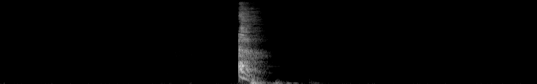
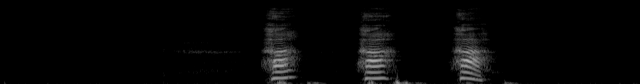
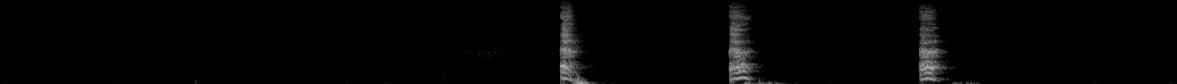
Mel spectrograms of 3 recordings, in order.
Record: {"cough_length": "5.4 s", "cough_amplitude": 22024, "cough_signal_mean_std_ratio": 0.14, "exhalation_length": "6.4 s", "exhalation_amplitude": 6304, "exhalation_signal_mean_std_ratio": 0.29, "three_cough_length": "11.8 s", "three_cough_amplitude": 12736, "three_cough_signal_mean_std_ratio": 0.2, "survey_phase": "alpha (2021-03-01 to 2021-08-12)", "age": "45-64", "gender": "Female", "wearing_mask": "No", "symptom_change_to_sense_of_smell_or_taste": true, "symptom_loss_of_taste": true, "smoker_status": "Never smoked", "respiratory_condition_asthma": false, "respiratory_condition_other": false, "recruitment_source": "Test and Trace", "submission_delay": "1 day", "covid_test_result": "Positive", "covid_test_method": "RT-qPCR", "covid_ct_value": 17.4, "covid_ct_gene": "ORF1ab gene", "covid_ct_mean": 17.9, "covid_viral_load": "1400000 copies/ml", "covid_viral_load_category": "High viral load (>1M copies/ml)"}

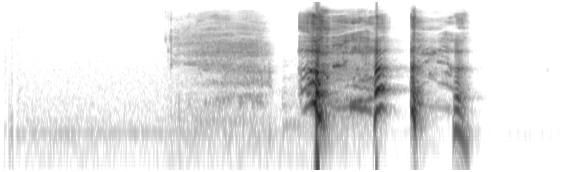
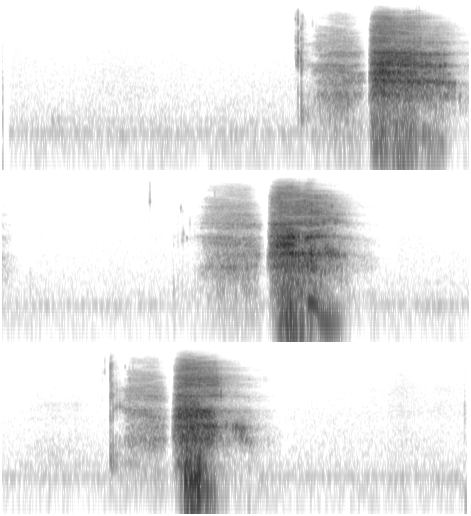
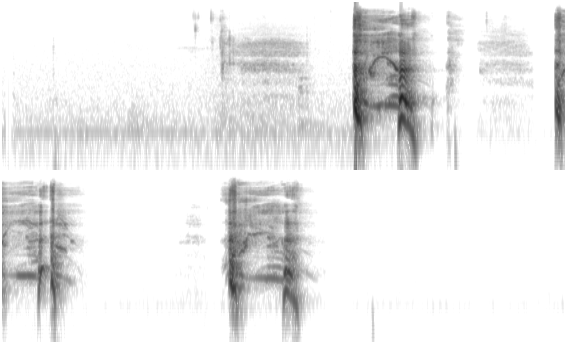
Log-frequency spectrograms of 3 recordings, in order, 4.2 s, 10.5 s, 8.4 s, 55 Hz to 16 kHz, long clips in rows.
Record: {"cough_length": "4.2 s", "cough_amplitude": 32768, "cough_signal_mean_std_ratio": 0.23, "exhalation_length": "10.5 s", "exhalation_amplitude": 23652, "exhalation_signal_mean_std_ratio": 0.29, "three_cough_length": "8.4 s", "three_cough_amplitude": 32767, "three_cough_signal_mean_std_ratio": 0.2, "survey_phase": "beta (2021-08-13 to 2022-03-07)", "age": "65+", "gender": "Female", "wearing_mask": "No", "symptom_none": true, "smoker_status": "Never smoked", "respiratory_condition_asthma": false, "respiratory_condition_other": false, "recruitment_source": "REACT", "submission_delay": "2 days", "covid_test_result": "Negative", "covid_test_method": "RT-qPCR", "influenza_a_test_result": "Negative", "influenza_b_test_result": "Negative"}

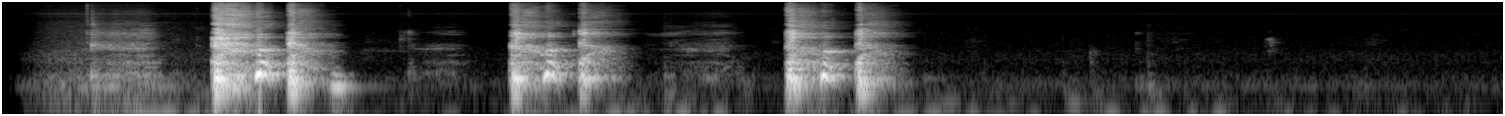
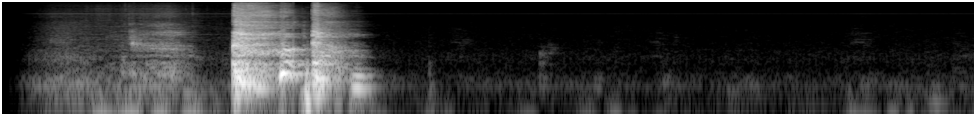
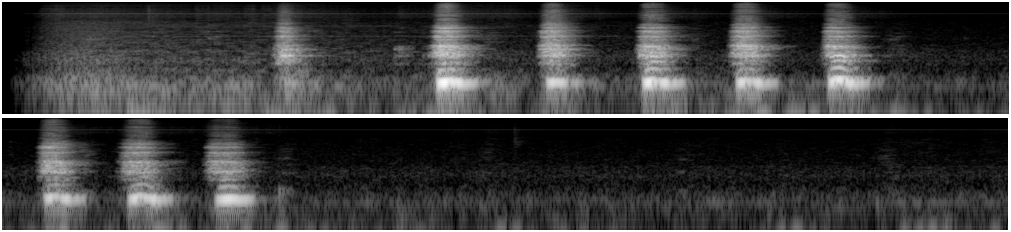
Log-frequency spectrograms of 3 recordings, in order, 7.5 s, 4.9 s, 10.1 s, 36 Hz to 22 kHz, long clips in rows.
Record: {"three_cough_length": "7.5 s", "three_cough_amplitude": 32768, "three_cough_signal_mean_std_ratio": 0.27, "cough_length": "4.9 s", "cough_amplitude": 32768, "cough_signal_mean_std_ratio": 0.24, "exhalation_length": "10.1 s", "exhalation_amplitude": 25447, "exhalation_signal_mean_std_ratio": 0.29, "survey_phase": "beta (2021-08-13 to 2022-03-07)", "age": "18-44", "gender": "Female", "wearing_mask": "No", "symptom_none": true, "symptom_onset": "6 days", "smoker_status": "Never smoked", "respiratory_condition_asthma": false, "respiratory_condition_other": false, "recruitment_source": "Test and Trace", "submission_delay": "1 day", "covid_test_result": "Positive", "covid_test_method": "ePCR"}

